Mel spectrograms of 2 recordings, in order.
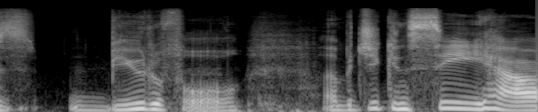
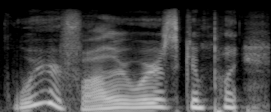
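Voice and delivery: put-on higher, softer curious children's chorus; eager kids asking; 9 semitones higher, 4 dB quieter than usual. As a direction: ask it like wide-eyed kids in class. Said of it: "we were all like".

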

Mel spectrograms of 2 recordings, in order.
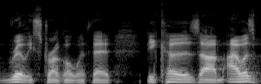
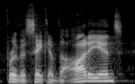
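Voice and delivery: usual speaking voice

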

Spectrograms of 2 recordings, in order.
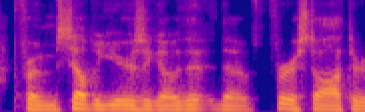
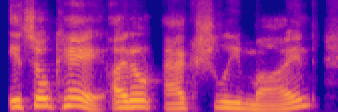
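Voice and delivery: ordinary talk

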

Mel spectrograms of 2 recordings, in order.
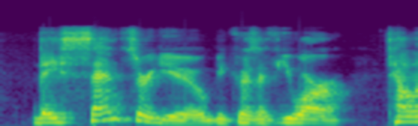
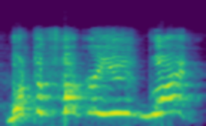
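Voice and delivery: shocked shout. Real, not acted. Shocked at someone not drinking.

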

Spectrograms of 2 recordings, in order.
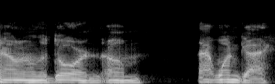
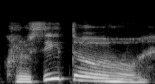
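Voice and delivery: higher, very drawn-out name; mock taunting call; 5 semitones higher, much slower than usual. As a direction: stretch the name out like a taunting greeting. Retelling Clavo's drawn-out taunting greeting.

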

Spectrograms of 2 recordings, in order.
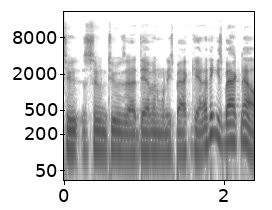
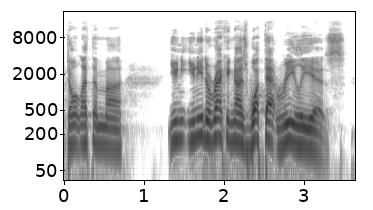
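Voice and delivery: usual speaking voice

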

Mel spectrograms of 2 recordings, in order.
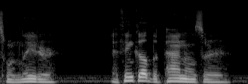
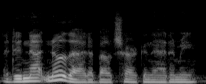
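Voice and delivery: usual speaking voice

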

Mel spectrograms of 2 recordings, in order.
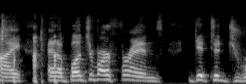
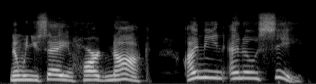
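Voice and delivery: ordinary talk

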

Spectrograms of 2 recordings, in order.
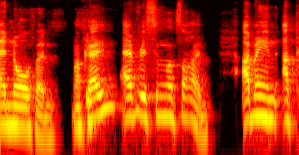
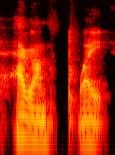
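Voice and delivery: ordinary delivery

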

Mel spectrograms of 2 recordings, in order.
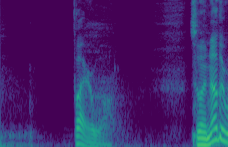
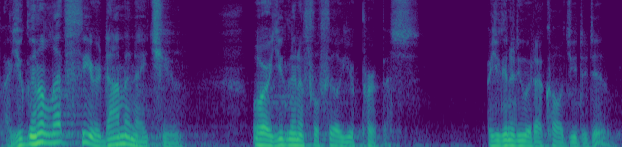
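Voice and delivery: lowered, softened searching questions; God's inner voice; 5 semitones lower, 5 dB quieter, faster than usual. Retold or imitated. God challenges him about his purpose, quiet solemn questioning. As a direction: press gently, sinking lower and softer. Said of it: "it was like God said".

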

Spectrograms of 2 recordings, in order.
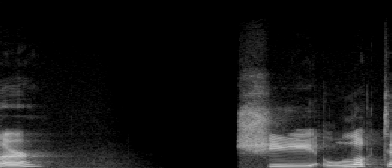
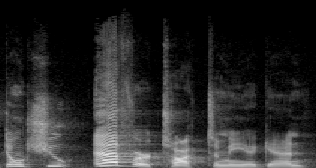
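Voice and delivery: firm telling-off with a hard hit on "ever"; retold stern warning; 3 dB louder than usual. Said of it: "I pointed at that man and I said".

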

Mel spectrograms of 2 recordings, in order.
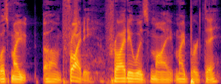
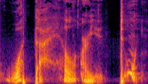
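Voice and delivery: higher, breathy whisper at himself; whispered self-rebuke; 5 semitones higher than usual. Retold or imitated. Father catching himself mid-anger, whispering in dismay. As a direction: hiss the question at yourself in shock.

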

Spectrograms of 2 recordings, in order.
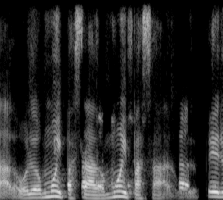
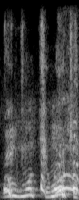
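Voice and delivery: mocking laugh; 4 semitones higher, 4 dB louder than usual. Real, not acted. Mocking laugh during insult.

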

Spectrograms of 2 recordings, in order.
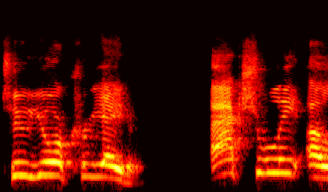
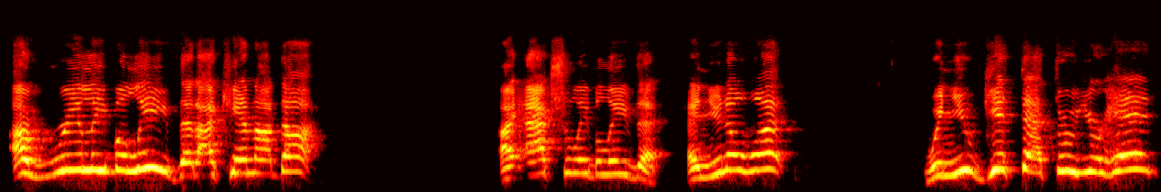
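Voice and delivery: high, forceful preaching with hard punches; fired up; 5 semitones higher than usual. Real, not acted. Preacher urging listeners to believe in eternal life, fired up. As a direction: press every phrase home, pitched up. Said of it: "I'm getting a little fired up".

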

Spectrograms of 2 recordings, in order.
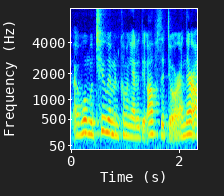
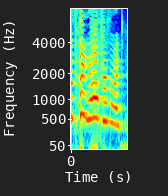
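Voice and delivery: worked-up telling; 14 semitones higher, 14 dB louder, faster than usual. Real, not acted. Storyteller shrieking with amusement.

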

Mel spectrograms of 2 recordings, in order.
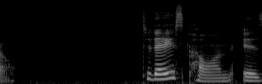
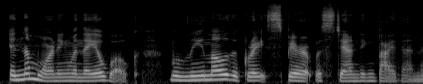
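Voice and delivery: lively storybook reading with full voice; story narration; 10 dB louder than usual. A narrator's reading. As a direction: tell the tale to an audience. Storyteller reads the tale.

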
